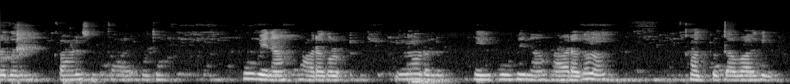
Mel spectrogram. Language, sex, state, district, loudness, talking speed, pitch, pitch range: Kannada, female, Karnataka, Chamarajanagar, -16 LUFS, 85 wpm, 215 Hz, 210-225 Hz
